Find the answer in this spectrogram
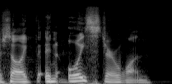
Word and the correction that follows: Oster: Oster. – You call it oyster? – Well, it's spelled O-Y-S-T-E-R, right? – No. – What is it spelled? How's it spelled? – Oster. – O-S-T-E-R? – You put a Y in there.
